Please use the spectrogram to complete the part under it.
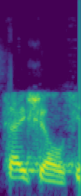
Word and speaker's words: Seychelles: How do you pronounce it? Is it Seychelles, the islands? – Seychelles, yes. Yep.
